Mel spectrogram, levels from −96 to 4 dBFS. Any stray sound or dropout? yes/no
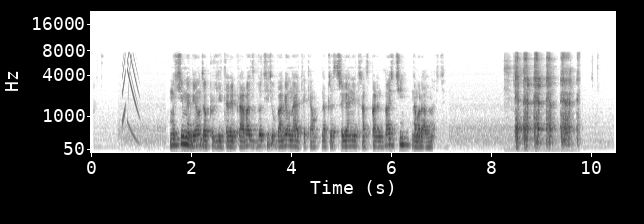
yes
